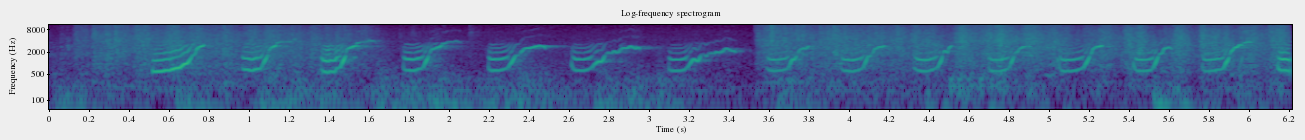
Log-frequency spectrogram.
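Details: Peanut, a male pet guinea pig who wheeks loudly for his food, gives a rapid run of sharp rising squeaks, roughly two to three per second, continuous for six seconds over soft rustling.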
